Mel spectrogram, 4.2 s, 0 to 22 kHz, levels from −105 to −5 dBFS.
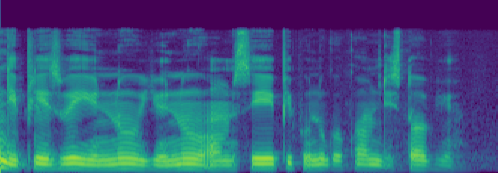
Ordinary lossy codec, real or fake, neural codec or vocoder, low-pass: none; real; none; 10.8 kHz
